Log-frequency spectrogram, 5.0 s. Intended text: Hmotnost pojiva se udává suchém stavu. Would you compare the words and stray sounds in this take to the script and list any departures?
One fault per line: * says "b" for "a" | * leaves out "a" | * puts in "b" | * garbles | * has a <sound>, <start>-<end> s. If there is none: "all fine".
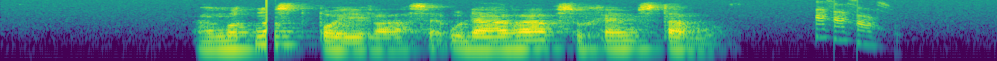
* has a dropout, 1.3-1.4 s
* puts in "v"
* has a chirp, 4.1-4.5 s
